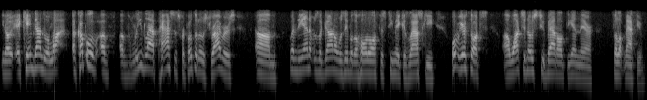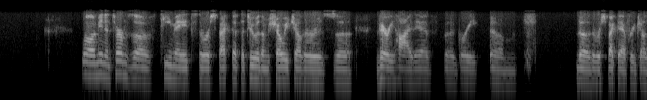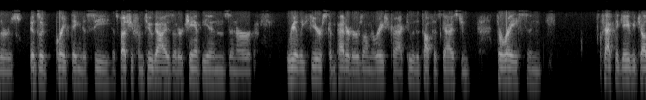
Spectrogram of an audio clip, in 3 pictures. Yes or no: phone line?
yes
